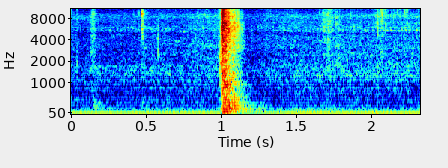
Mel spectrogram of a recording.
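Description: A car boot lid slams shut with a heavy thud.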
